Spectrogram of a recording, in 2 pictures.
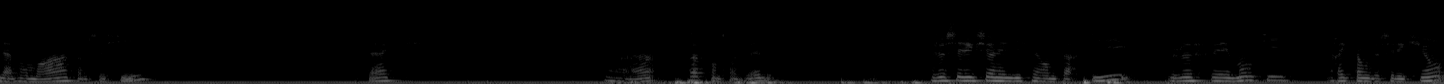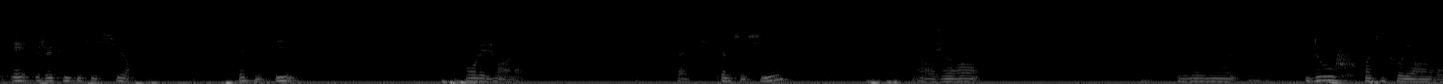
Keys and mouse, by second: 0.4-1.5 drag, 1.8 click, 2.8-4.2 drag, 6.5 click, 7.0 ctrl+z, 8.2 click, 8.8 F2, 9.3-10.5 shift+drag, 10.7 click, 11.8-14.4 drag, 15.5 click, 16.5-17.6 drag, 18.8 click, 21.0 click, 21.8 click, 22.8-23.9 drag, 24.2 click, 25.5-26.7 drag, 28.1-28.8 ctrl+drag.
